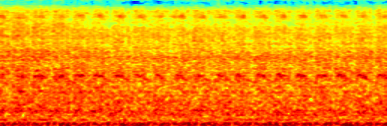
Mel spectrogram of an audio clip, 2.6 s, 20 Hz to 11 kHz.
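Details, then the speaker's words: Audi A4 S line after battery replacement, long sitting suspected: uneven, lumpy idle with a stumbling beat, like running on only two or three cylinders; misfire, cause not yet diagnosed. "now we've got a vw beetle sounds like we're only running on two maybe three cylinders"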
